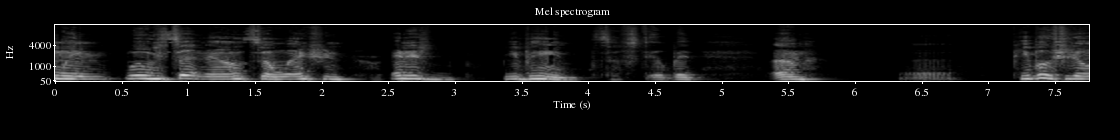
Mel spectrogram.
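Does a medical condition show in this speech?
Yes: cerebral palsy; able to speak.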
